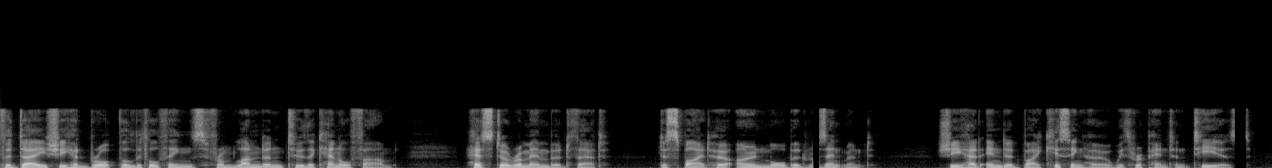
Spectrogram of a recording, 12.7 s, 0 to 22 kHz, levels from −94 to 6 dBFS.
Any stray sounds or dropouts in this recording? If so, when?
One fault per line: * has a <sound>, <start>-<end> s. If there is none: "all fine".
* has a dropout, 8.1-8.2 s
* has a dropout, 12.3-12.5 s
